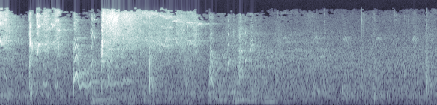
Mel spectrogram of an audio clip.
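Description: Baby macaque squealing as it is handled: several short, loud, high calls in the first three seconds, after which it settles and only faint sounds remain.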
